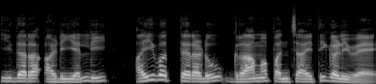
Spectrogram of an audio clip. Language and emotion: Kannada, neutral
